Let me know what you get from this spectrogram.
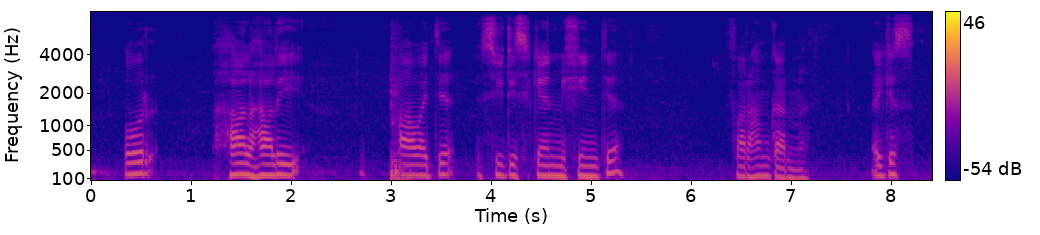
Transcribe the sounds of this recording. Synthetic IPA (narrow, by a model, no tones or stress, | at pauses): oːɾ | haːlɦaːliː | aːʋɐt̪ʲisiːʈiːsi̥kʲeːnmiʃiːnt̪ʲi | fʰɐɾɦɐmkɐɾnɨɐkʲis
